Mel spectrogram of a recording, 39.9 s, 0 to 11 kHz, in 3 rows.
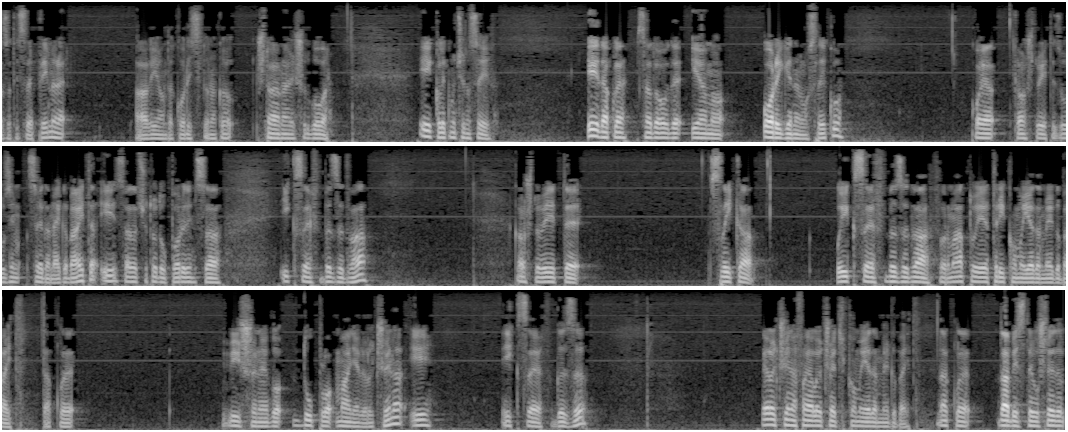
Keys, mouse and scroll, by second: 0.5 z, 0.8 2, 2.2 click, 4.8 click, 7.4 click, 9.2 click, 11.4 click, 12.5-13.7 drag, 14.8-15.8 drag, 16.4 click, 17.3 right click, 18.3 click, 20.2-21.6 drag, 27.4-32.4 drag, 32.6 right click, 33.8 click, 35.6-37.2 drag.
